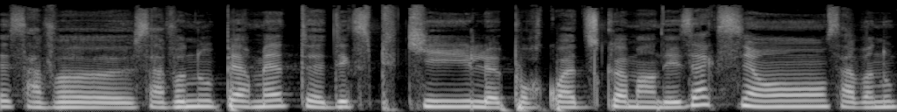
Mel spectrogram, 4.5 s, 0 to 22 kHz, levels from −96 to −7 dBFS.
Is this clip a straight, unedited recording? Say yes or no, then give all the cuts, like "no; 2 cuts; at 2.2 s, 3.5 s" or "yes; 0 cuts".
yes; 0 cuts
